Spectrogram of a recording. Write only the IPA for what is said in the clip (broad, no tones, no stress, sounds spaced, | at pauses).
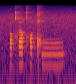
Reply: ʌ qʰ e qʰ ɔ ǃʰ uː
